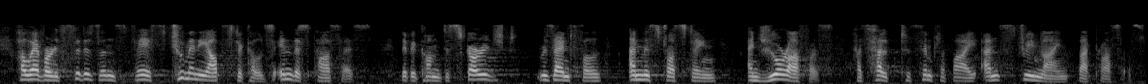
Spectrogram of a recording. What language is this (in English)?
English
